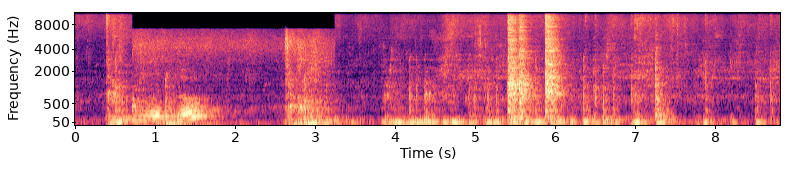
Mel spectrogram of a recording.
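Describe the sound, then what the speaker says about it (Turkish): Minced meat drops onto sautéed onions in a pan, sizzling under clattering utensils and stirring scrapes, with loud bursts of frying and brief speech. "Kavrulan soğanlarımıza kıymamızı ekleyeceğiz."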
